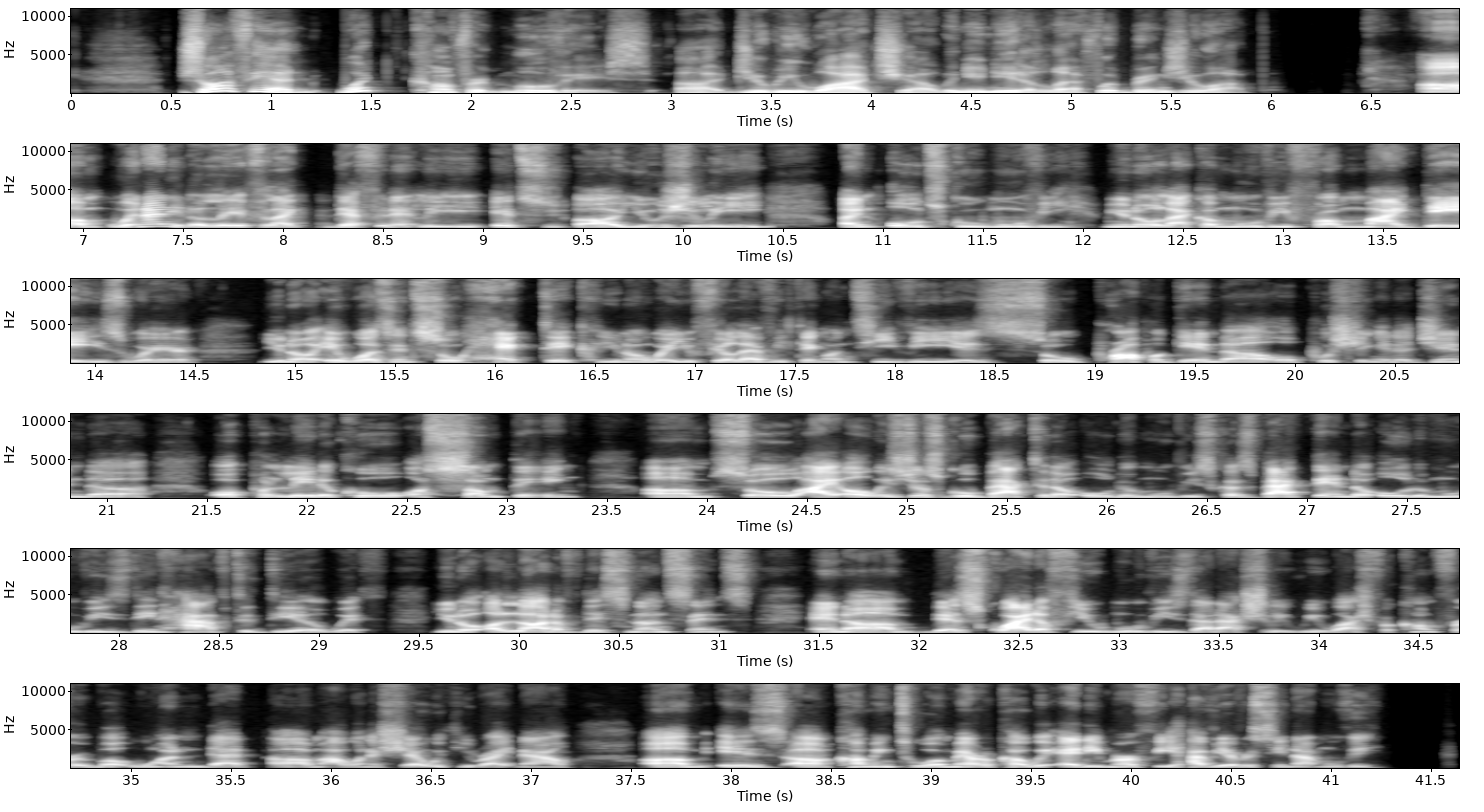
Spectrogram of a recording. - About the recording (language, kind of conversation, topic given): English, unstructured, What comfort movies do you rewatch when you need a lift?
- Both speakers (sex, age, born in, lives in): male, 45-49, United States, United States; male, 75-79, United States, United States
- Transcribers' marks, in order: other background noise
